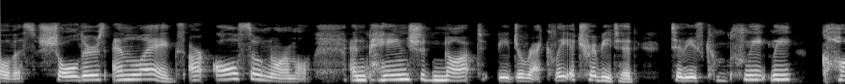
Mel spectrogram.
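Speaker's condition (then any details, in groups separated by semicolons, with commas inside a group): No condition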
